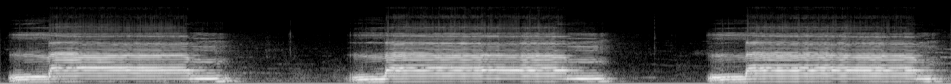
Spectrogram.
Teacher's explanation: জিহবার আগার কিনারা সামনের উপরে দুই দাঁতের গোড়ার সঙ্গে লাগাইয়া অথবা দুই দাঁতের মাড়ির সঙ্গে লাগাইয়া উচ্চারিত হয়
